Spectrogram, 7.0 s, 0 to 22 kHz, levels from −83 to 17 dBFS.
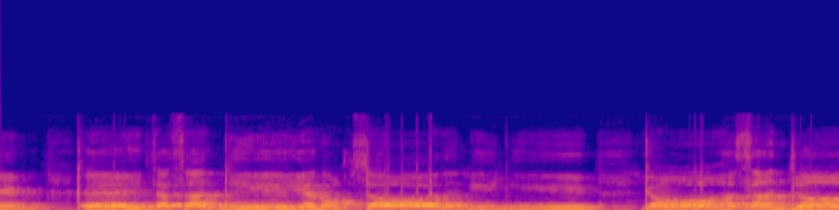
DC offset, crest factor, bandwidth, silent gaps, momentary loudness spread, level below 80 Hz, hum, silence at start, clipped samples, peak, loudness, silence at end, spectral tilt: under 0.1%; 12 dB; 8.6 kHz; none; 11 LU; -58 dBFS; none; 0 s; under 0.1%; 0 dBFS; -12 LUFS; 0 s; -6 dB/octave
